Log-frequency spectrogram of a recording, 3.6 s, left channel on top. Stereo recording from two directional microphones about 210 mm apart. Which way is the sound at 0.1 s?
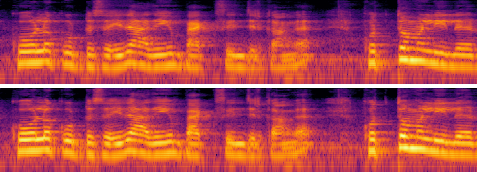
10° right (ahead or behind).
